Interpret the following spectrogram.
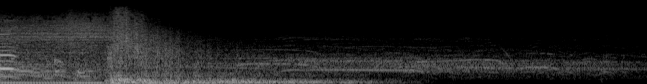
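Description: A concert sound system playing a hip-hop track to its end: a final heavy boom about a second in, its echo fading out over the next few seconds.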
